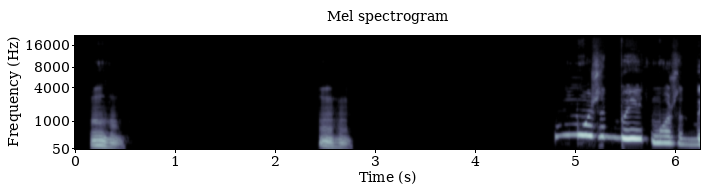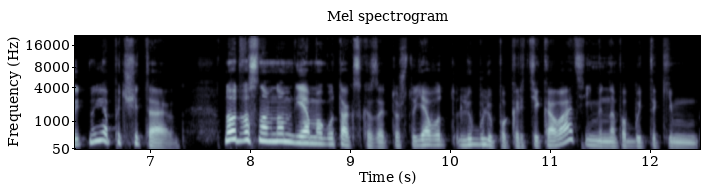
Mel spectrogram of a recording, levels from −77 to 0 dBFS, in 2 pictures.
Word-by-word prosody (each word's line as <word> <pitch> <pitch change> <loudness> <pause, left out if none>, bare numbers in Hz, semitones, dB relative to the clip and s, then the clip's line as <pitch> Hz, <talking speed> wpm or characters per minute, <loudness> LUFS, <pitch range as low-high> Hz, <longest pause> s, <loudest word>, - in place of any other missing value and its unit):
Мгм. 110 -10 -7 1.9
Мгм. 95 -6 -10 2.0
Может 415 -2 -1
быть 310 -1 +5
может 190 -5 -5
быть, 150 +1 -7
но 220 - -3
я 245 -2 +1
почитаю. 95 - -2 0.4
Но 270 - +9
вот 290 - +7
в - - +3
основном 235 -3 +6
я 185 -1 +7
могу 165 -2 -1
так 130 -4 +1
сказать, 105 -3 -3
то 120 - -8
что 120 +1 -8
я 140 +2 +2
вот 140 -1 -6
люблю 145 -1 -4
покритиковать, 120 - -1
именно 115 -5 -4
побыть 110 +1 -8
таким, 100 -2 -8
140 Hz, 125 wpm, -23 LUFS, -, 2.0 s, Но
